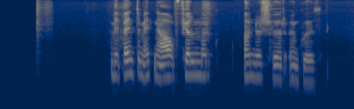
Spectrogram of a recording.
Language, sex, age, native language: Icelandic, female, 50-59, Icelandic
